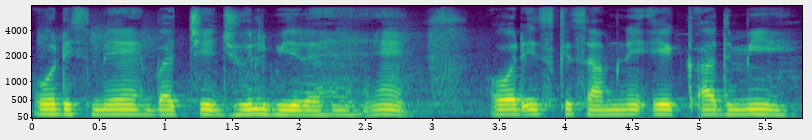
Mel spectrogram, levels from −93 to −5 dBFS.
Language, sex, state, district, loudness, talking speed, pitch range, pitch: Hindi, male, Jharkhand, Palamu, -16 LUFS, 125 wpm, 125-130 Hz, 125 Hz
